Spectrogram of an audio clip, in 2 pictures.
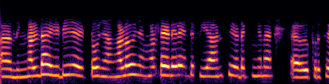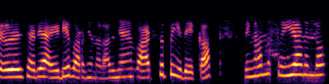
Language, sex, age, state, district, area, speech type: Malayalam, female, 18-30, Kerala, Thiruvananthapuram, rural, conversation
